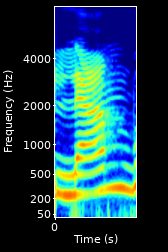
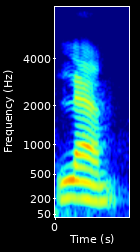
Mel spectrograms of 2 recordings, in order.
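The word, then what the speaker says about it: lamb: अब यहां पर थंब नहीं पढ़ेंगे। थंब कॉम कॉम्ब नहीं कॉम म पर ही हम साइलेंट हो जाएंगे। बी का उच्चारण नहीं करेंगे। ये लैंब नहीं है। लैंप लैंप बॉम्ब नहीं बॉम्ब यह है क्लाइंब नहीं क्लाइम क्लाइम। तो सभी में बी साइलेंट है।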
